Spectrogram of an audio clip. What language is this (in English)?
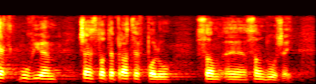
Polish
